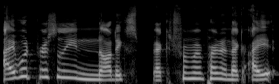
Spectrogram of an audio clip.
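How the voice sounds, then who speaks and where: A woman's voice: high-pitched, animated, a little fast, clear, resonant tone, no room sound, clean studio sound. A woman with an Austrian accent, a native German speaker, co-hosting a podcast in casual, rambling chat full of fillers and restarts. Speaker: podcast co-host.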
